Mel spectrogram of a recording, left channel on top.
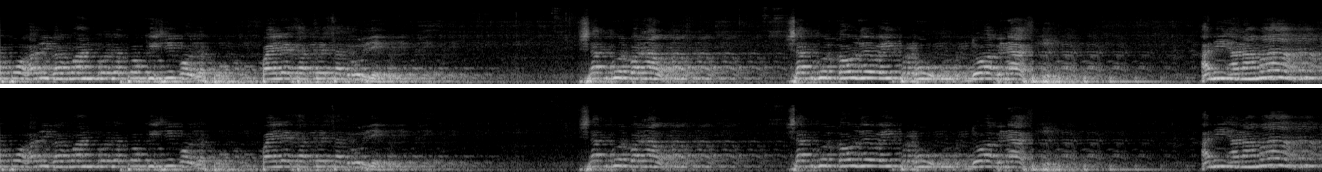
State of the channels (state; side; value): quieter; right; 7.6 dB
